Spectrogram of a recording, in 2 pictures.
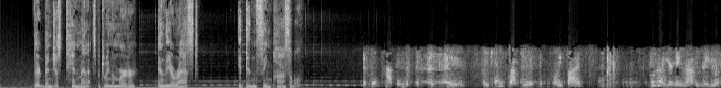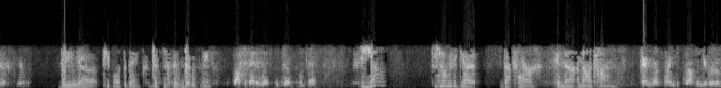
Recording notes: Recorded phone calls from a suspect in jail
